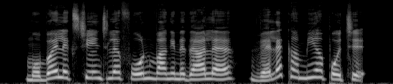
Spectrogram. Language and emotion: Tamil, happy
